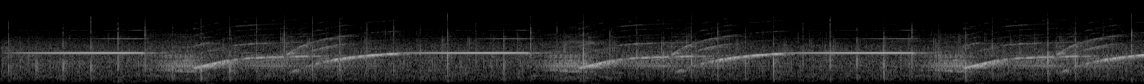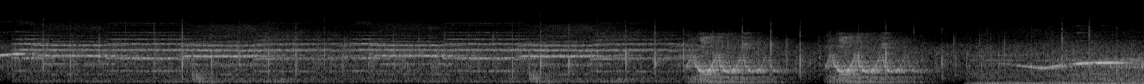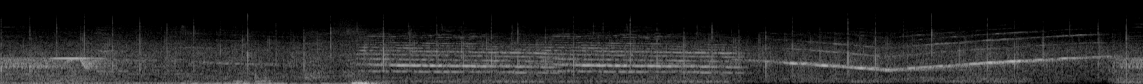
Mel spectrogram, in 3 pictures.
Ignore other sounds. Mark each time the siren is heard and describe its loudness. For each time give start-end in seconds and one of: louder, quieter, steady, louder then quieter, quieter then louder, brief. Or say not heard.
0.1-34.2 steady.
